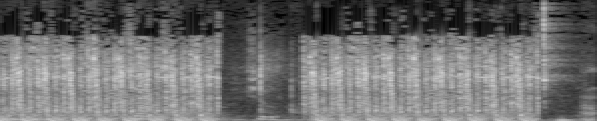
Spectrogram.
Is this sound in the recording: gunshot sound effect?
yes

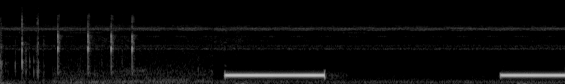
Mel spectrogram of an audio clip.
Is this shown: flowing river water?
no

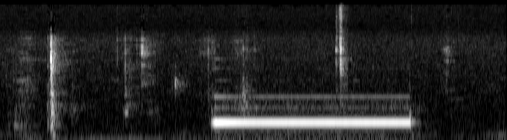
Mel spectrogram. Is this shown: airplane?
no

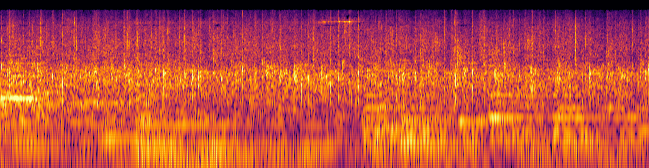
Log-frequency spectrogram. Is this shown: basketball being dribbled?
no

